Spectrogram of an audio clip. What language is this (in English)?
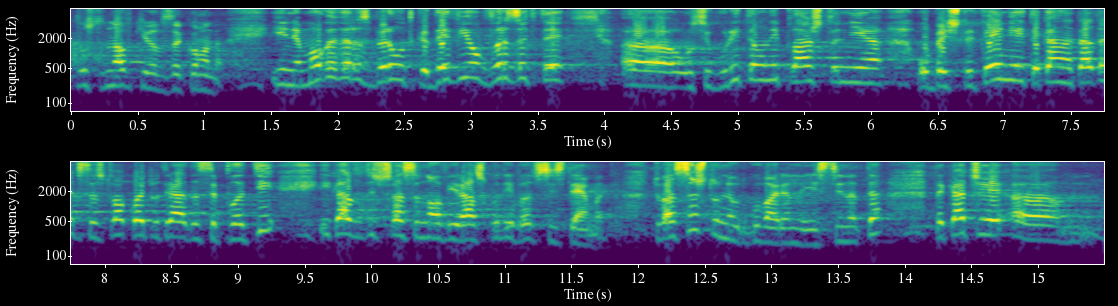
Bulgarian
